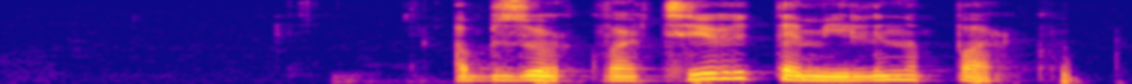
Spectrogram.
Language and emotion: Russian, neutral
